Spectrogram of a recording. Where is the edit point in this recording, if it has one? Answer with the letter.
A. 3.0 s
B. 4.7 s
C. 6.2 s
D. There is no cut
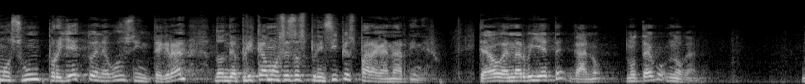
B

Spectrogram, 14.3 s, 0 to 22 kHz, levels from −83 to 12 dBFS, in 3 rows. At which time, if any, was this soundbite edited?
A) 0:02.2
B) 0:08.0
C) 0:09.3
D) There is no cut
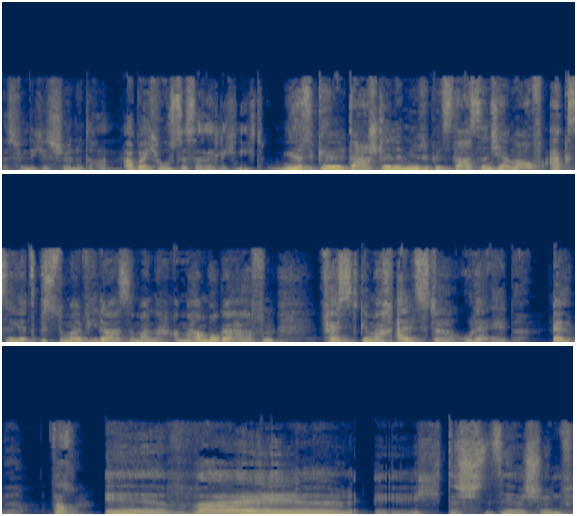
B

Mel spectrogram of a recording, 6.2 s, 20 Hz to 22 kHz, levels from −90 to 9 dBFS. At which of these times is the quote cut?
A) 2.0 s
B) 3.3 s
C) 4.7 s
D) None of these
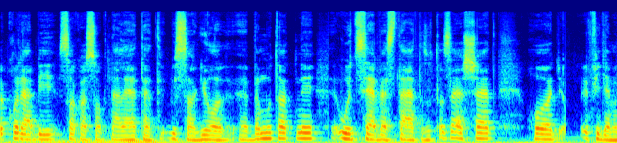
D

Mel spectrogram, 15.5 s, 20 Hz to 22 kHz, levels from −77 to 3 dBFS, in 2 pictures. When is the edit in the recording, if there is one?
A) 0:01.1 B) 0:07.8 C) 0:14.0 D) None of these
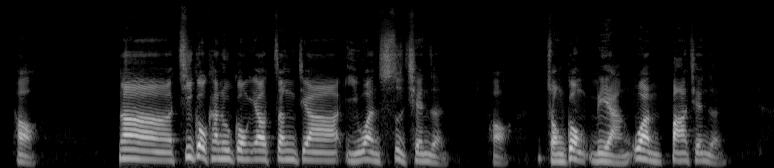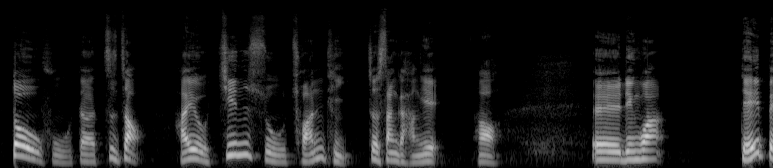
B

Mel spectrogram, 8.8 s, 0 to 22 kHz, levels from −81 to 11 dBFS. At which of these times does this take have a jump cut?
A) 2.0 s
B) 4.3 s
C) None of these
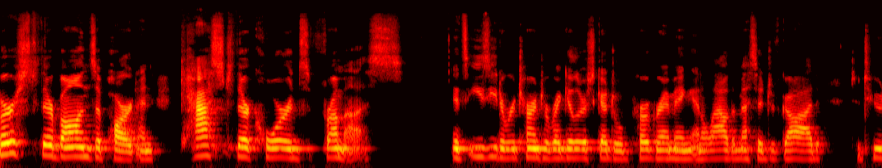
B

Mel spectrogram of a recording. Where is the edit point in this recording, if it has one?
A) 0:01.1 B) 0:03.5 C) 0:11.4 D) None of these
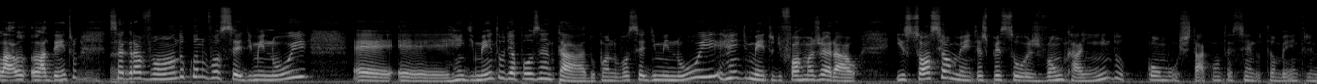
A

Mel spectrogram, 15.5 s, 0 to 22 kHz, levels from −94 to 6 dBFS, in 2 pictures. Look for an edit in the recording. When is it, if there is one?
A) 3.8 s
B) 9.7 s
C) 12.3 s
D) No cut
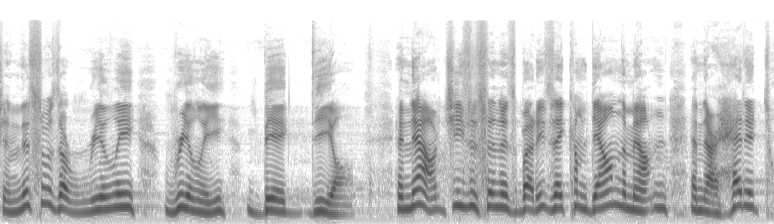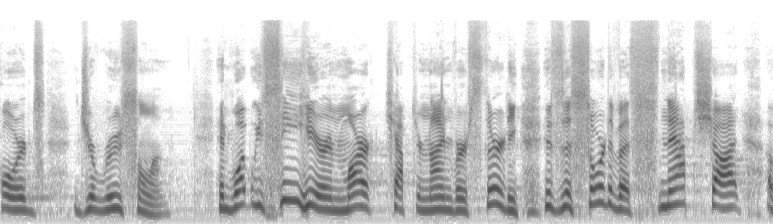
D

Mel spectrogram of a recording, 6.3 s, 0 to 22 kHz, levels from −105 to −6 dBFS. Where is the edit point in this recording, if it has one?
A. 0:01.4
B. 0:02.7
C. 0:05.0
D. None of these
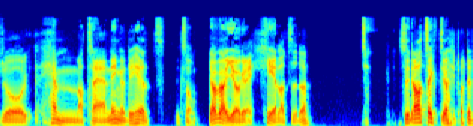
B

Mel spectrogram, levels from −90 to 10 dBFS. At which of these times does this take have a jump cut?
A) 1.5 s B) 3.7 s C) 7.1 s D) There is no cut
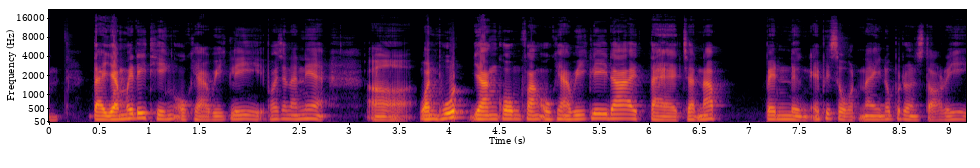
B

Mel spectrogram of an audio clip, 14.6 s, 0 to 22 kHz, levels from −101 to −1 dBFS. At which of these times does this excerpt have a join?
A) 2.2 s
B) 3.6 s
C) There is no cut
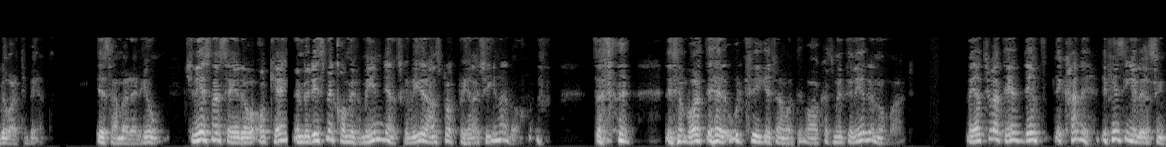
B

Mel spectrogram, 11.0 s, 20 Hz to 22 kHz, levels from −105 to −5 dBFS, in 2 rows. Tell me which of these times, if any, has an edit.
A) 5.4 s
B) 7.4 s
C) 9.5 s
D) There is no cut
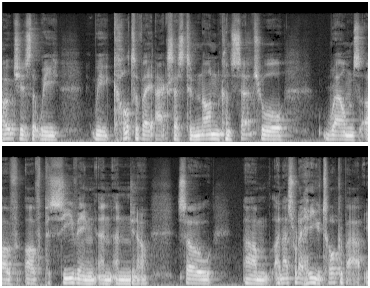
B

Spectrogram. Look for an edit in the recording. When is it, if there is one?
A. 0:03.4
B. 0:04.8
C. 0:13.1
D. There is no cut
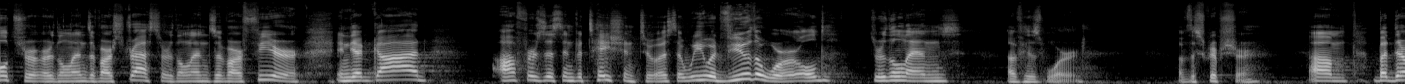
C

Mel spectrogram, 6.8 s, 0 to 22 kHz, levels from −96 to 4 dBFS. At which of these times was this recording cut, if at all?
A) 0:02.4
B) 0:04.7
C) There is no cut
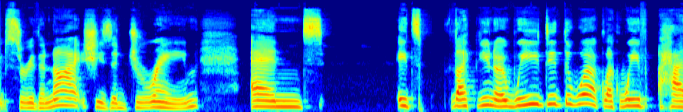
C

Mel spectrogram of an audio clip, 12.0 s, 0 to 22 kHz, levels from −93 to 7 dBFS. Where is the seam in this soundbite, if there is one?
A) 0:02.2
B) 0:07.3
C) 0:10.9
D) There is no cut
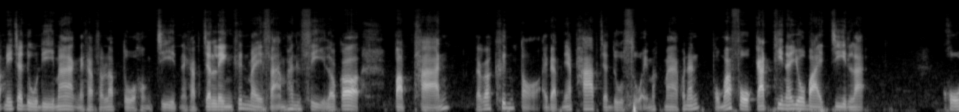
A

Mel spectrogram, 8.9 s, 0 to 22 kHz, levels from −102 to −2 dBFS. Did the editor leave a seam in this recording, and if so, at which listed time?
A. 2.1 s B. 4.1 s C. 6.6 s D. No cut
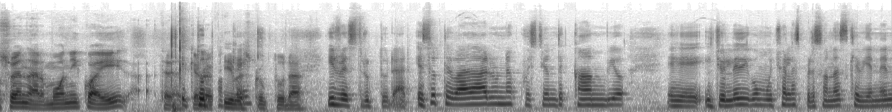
A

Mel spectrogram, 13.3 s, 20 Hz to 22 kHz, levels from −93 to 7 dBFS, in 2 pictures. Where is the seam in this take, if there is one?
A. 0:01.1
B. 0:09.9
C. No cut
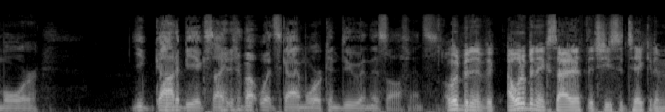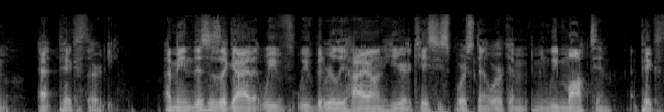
B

